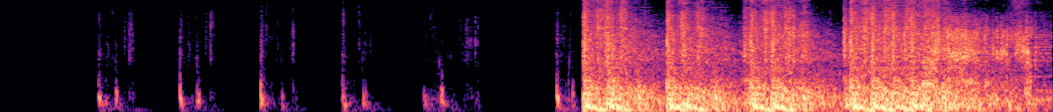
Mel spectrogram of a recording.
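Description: Video game firefight in a competitive league match: several short separated shots, then a dense continuous burst of loud automatic gunfire filling the second half.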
